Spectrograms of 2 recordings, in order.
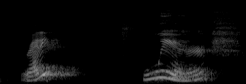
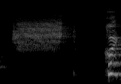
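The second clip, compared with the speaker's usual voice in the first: hushed shh then click; imitated buckle click; seatbelt click; 5 dB quieter than usual. Shown as a demonstration. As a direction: make the seatbelt sound softly.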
